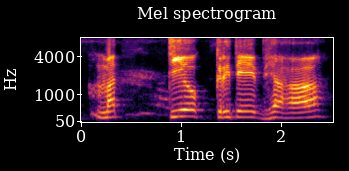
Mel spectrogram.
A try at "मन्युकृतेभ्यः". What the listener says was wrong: मत्यु नहीं, मन्युकृतेभ्यः,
